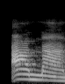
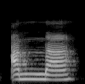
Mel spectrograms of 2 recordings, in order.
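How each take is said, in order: First: The n sound is short and single. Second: The n sound is held and doubled. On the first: The speaker calls it right. "karena nunnya tidak ada tasdid kan" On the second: The speaker calls it wrong. "bukan Anna"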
